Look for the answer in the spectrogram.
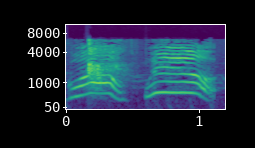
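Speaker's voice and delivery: high, loud startled shout; acted excited call. Mike hearing footsteps in the woods, excited call. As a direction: call out as if you've spotted him. Thinks he found his friend.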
